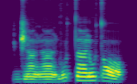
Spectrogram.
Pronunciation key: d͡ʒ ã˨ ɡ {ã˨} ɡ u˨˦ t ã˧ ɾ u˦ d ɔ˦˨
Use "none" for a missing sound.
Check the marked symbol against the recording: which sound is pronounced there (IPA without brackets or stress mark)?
ã˨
